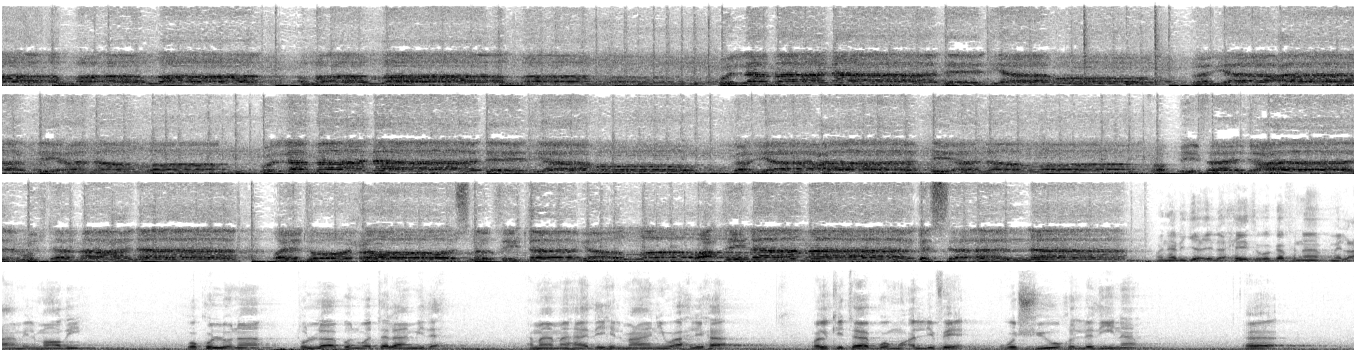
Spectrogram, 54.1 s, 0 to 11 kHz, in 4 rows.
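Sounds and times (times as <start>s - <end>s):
low musical accompaniment: 0.0s - 39.3s
devotional vocal chant: 0.0s - 51.8s.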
